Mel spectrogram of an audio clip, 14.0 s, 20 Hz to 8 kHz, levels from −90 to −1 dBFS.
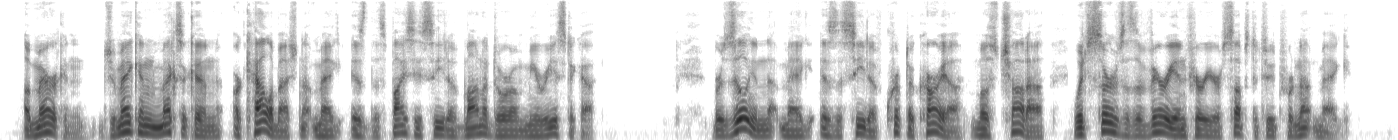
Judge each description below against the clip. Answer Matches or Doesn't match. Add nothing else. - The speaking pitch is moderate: Doesn't match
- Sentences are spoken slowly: Matches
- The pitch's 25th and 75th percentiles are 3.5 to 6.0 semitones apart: Matches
